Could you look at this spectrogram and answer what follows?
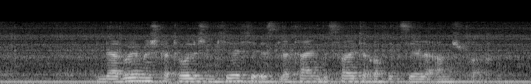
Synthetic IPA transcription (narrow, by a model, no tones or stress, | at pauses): ʔɪndeːɐʁ̞øːmɪʃkʰatʰoːlɪʃn̩kʰɪɐçəʔɪstlatʰaɪnbɪshɔʏtʰəʔɔfit͡sjɛlə̰ʔamtʃpʁ̥a̰ːχə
